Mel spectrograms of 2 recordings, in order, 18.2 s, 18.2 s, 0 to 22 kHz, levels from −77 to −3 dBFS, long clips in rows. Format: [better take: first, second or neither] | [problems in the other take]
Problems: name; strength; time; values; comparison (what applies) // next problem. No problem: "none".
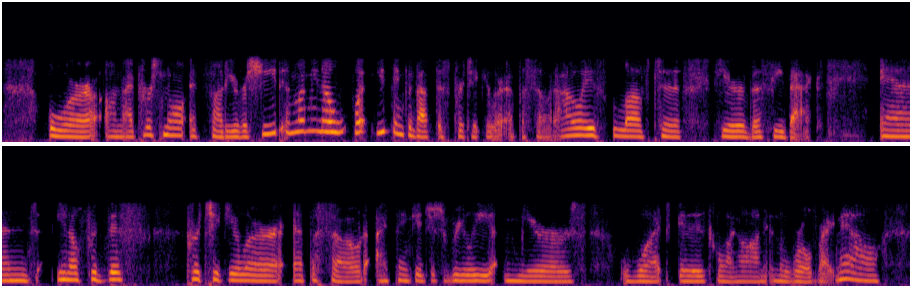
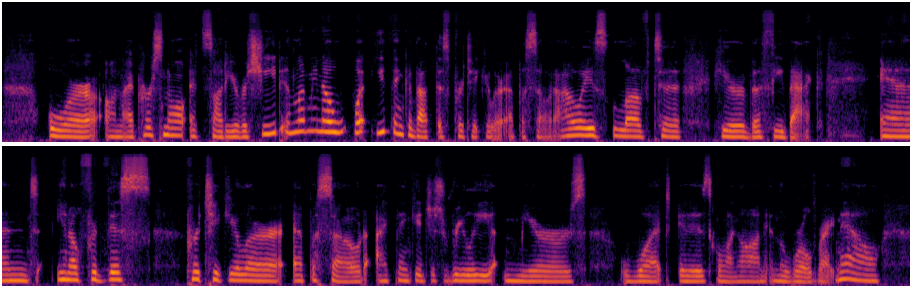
second | garbled, watery; badly; nothing above 4 kHz; slightly in the second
